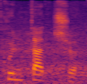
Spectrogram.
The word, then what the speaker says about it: Countach: Donc c'est du piémontais, hein, je rappelle, donc ça se prononce Countach avec un T, che. C'est pas de l'italien la prononciation.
